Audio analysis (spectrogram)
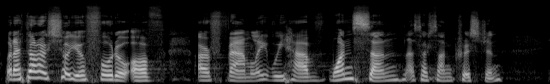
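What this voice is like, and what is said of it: Scottish accent. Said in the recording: “my accent, ... I was born on the west coast of Scotland”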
